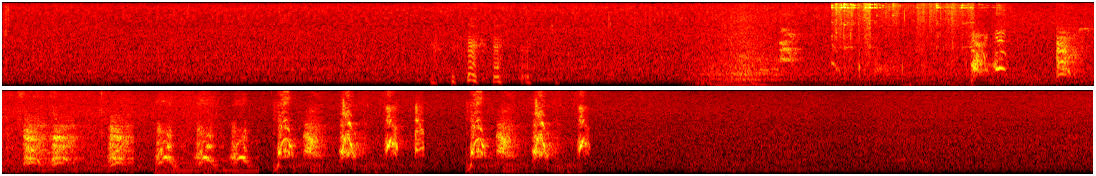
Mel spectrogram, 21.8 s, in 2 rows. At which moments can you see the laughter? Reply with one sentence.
You can hear the laughter from 4.2 to 5.5 s.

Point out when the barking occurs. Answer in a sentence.
The barking can be heard from 7.8 to 16.8 s.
